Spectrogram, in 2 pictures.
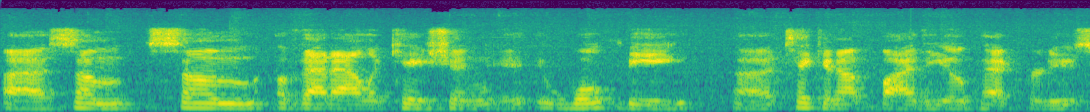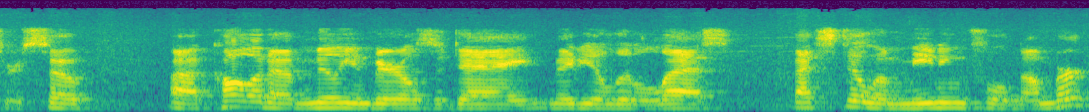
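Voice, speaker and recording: Over noticeable background noise, a man speaks at a moderate pace with a fairly high pitch and fairly even intonation. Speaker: energy investor. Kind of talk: market analysis interview.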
